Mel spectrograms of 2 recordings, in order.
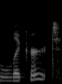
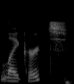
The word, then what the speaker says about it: Likert: and by the way it is lickert not likert that's one of those things where you can have people like roll their eyes at you if you say it wrong it's liquored because it's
